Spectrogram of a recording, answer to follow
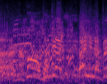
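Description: Speech only: voices talking over each other in a heated exchange.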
